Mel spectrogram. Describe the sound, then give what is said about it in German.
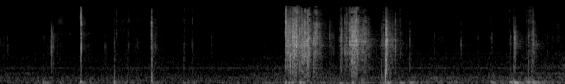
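Plastic clicks and rattles as someone fiddles with a small plastic chewing gum container, the kind that fits in a car's cup holder, with a burst of rustling and cracking midway as it is pried open. No one speaks. “diese Plastikpackungen, die man, die so perfekt in den Getränkehalter am Auto passt.”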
